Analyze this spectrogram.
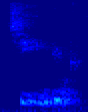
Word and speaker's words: Teague: Pronounce that for me. Teague.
